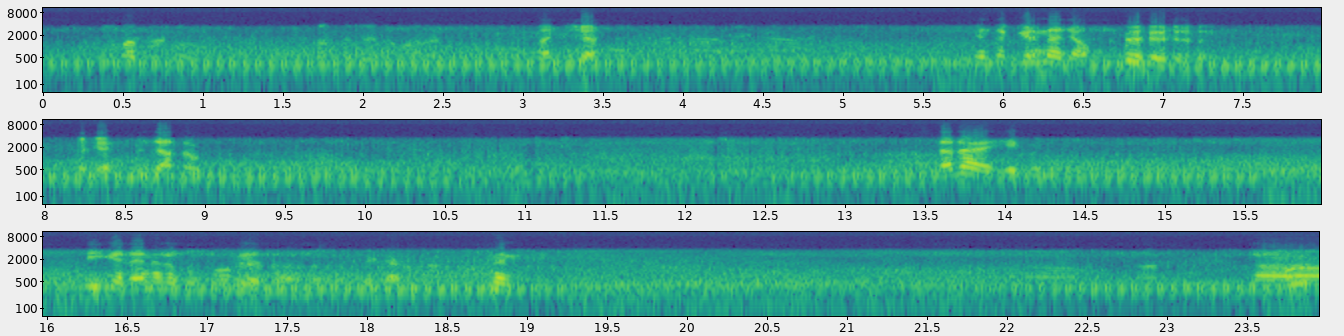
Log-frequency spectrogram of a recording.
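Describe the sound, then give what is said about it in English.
A boat engine drones steadily throughout as the boat carries a rickshaw with devotees in it during a parikrama, a low continuous hum with voices and brief bursts of sound over it, moderately loud. “There is devotees right in the rickshaw, and the rickshaw is on the boat.”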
